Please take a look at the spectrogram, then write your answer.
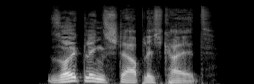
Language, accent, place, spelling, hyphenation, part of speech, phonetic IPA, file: German, Germany, Berlin, Säuglingssterblichkeit, Säug‧lings‧sterb‧lich‧keit, noun, [ˈzɔɪ̯klɪŋsˌʃtɛɐ̯plɪçkaɪ̯tʰ], De-Säuglingssterblichkeit.ogg
- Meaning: infant mortality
